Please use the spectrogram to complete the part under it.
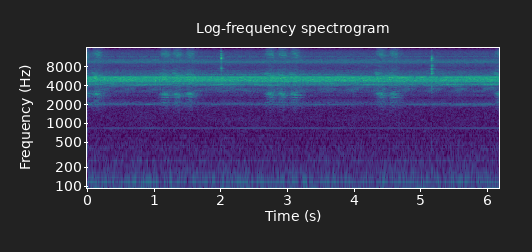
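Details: Post-rain nighttime crickets keep a bright, steady high whine while triple-pulsed chirps break in roughly every one and a half seconds; a few isolated clicks stand out.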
